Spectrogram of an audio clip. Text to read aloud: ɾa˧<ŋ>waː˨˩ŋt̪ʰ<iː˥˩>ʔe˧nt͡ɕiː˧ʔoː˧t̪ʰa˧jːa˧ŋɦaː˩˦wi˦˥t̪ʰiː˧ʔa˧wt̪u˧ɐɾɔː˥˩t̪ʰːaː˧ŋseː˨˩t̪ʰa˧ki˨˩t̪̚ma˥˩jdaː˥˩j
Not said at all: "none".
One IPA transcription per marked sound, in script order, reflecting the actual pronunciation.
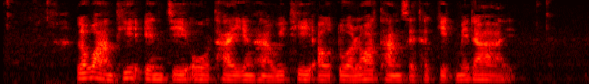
none, iː˥˩

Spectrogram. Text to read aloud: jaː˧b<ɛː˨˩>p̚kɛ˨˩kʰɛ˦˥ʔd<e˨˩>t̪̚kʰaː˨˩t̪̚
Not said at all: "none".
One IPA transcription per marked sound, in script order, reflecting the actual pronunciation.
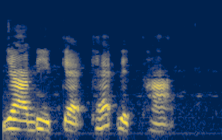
iː˨˩, e˨˩

